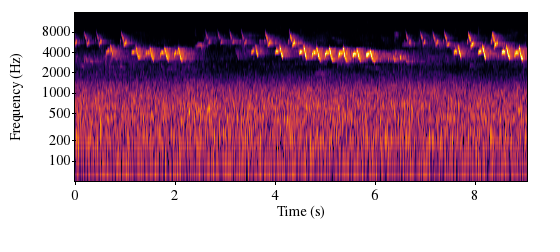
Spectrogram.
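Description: Red-breasted flycatcher giving rapid, high, thin notes, about four a second, in falling series, over a steady rushing background hiss.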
